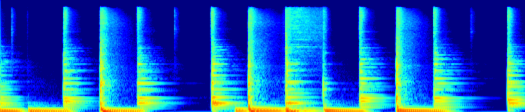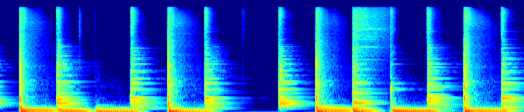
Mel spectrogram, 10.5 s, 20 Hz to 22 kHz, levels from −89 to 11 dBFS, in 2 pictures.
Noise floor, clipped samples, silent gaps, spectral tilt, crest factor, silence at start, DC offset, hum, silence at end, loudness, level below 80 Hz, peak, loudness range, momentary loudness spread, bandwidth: -57 dBFS; under 0.1%; none; -6 dB/octave; 16 dB; 0 s; under 0.1%; none; 0 s; -19 LUFS; -18 dBFS; 0 dBFS; 1 LU; 8 LU; 17 kHz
